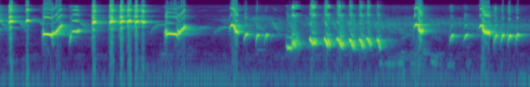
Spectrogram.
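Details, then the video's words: Champion white-rumped shama with a loud, strong voice and super spicy fill repertoire: sharp whistled notes, rapid clicking bursts and a run of descending slurred phrases, sung in quick bright bursts with short pauses. "MURAI BATU juara isian super PEDAS_suara lantang dan keras"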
